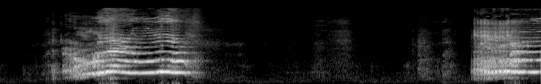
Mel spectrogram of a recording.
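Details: Dog protesting its weekly bath with a long wavering howl lasting over a second, a quiet pause, then another rising yowl begins.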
